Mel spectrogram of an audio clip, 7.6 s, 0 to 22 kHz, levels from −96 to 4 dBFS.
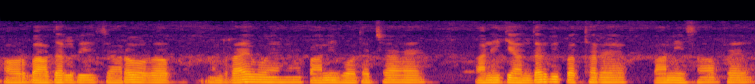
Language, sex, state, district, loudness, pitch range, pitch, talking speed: Hindi, male, Odisha, Sambalpur, -18 LUFS, 105-110 Hz, 105 Hz, 165 wpm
